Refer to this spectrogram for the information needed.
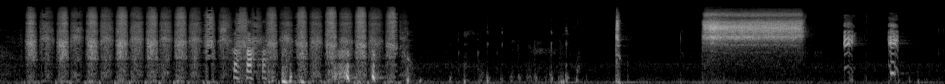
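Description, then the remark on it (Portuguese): Someone imitates tooth brushing with their mouth, a quick rhythmic run of scrubbing, hissing strokes for several seconds, then a longer steady hiss and a few short sharp bursts. “faz você escovando o dente”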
